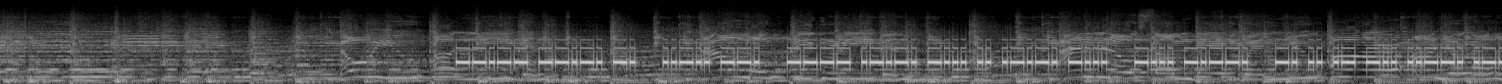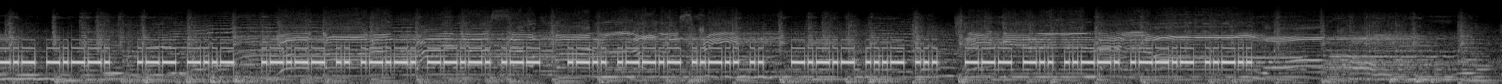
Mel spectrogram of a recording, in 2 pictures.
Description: Morse code (Japanese Wabun code), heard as a keyed tone, machine-sent, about 29 wpm, 1040 Hz, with room echo. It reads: アシタ トリ コンバンハ ハル ダイポール ヤマ デンシヤ カード サクラ レポート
